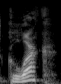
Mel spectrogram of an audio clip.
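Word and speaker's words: Glück: I think you say her name, Louise Gleck. It's G L U E C K.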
